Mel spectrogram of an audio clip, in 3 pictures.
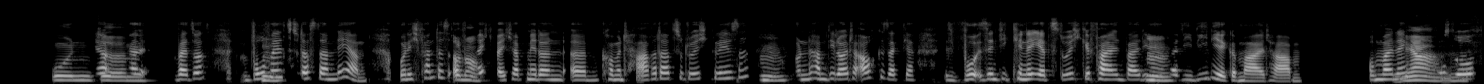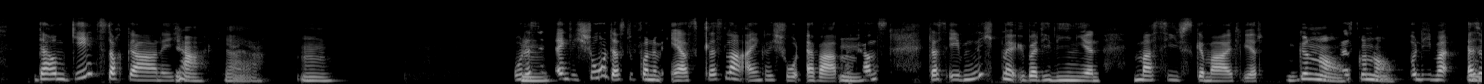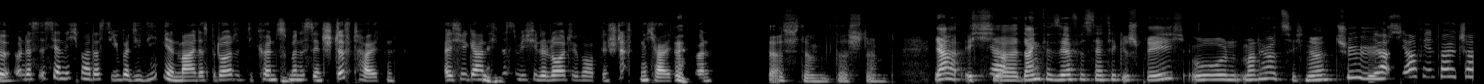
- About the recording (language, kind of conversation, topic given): German, unstructured, Wie stellst du dir deinen Traumjob vor?
- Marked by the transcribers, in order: tapping; other background noise; distorted speech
